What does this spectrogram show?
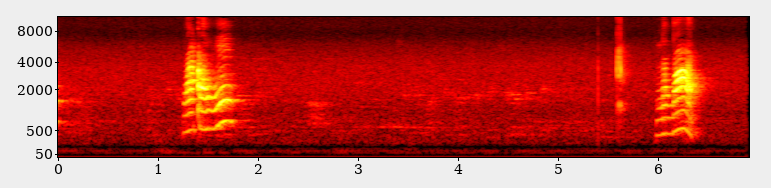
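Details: Parrot mimicking speech: two wavering, bending word-like bursts about five seconds apart, plus a brief sharp high note just before the second, with quiet background noise throughout.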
